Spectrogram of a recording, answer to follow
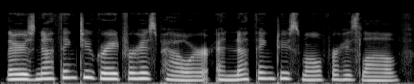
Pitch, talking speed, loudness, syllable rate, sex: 235 Hz, 215 wpm, -16 LUFS, 4.8 syllables/s, female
